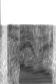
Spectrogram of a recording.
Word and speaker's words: Tyler: My name is Tyler, T-Y-L-E-R, and I am I'm calling with Cardiff. It's spelled C-A-R-D-I-F-F, as in Frank Frank.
